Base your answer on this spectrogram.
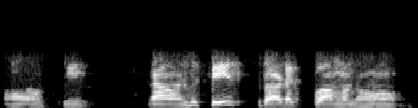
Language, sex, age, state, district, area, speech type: Tamil, female, 30-45, Tamil Nadu, Chengalpattu, urban, conversation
